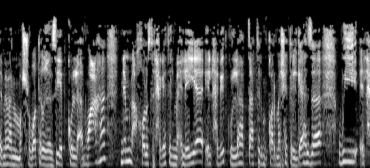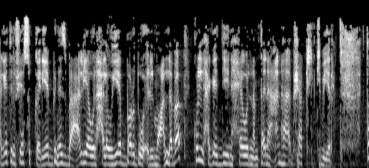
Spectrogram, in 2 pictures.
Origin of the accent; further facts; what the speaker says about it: Egypt; لانه للأسف الشديد احنا كمواطنين مصريين بناخد كمية قليلة جدا من الالياف الغذائية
